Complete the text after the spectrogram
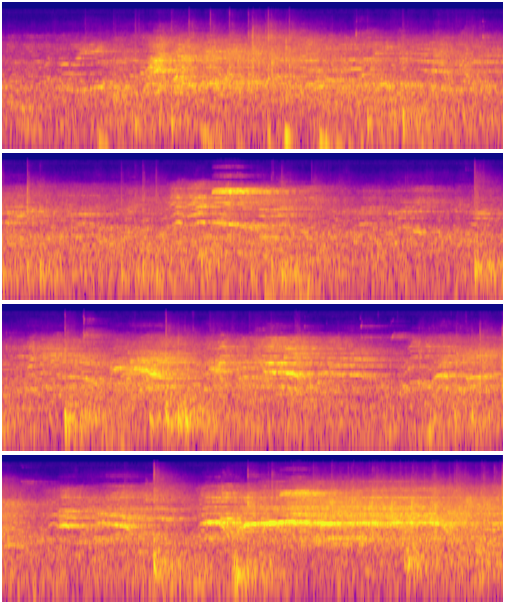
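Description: A crowd cheers and shouts in a large echoing gym.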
